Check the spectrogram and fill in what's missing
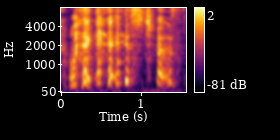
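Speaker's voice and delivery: slow and laughing. Real, not acted. Host laughing to her co-host about men's feelings, laughing.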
